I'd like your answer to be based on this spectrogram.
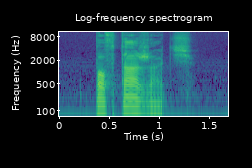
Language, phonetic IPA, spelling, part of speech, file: Polish, [pɔˈftaʒat͡ɕ], powtarzać, verb, Pl-powtarzać.ogg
